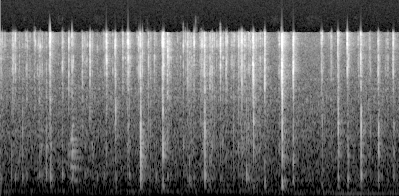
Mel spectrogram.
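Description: Both hands type with their fingertips on a slim aluminium keyboard with white plastic keys resting on fabric. A steady, quick run of soft, short, bright clicks comes with no low end. Each tap dies away almost instantly.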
